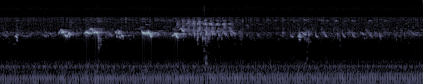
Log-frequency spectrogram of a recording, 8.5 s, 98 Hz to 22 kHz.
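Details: During feeding on an American shad at a Chesapeake nest, 28 June 2023, an osprey gives five bright, clipped chirps about half a second apart, then softer twittering, over a low hum.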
